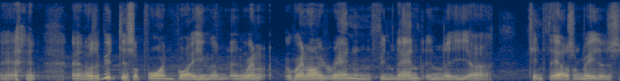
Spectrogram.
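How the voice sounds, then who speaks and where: A man talks with an Australian accent. Background noise is noticeable. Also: moderate pace. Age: 80s+. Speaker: masters athlete. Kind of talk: interview answer.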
